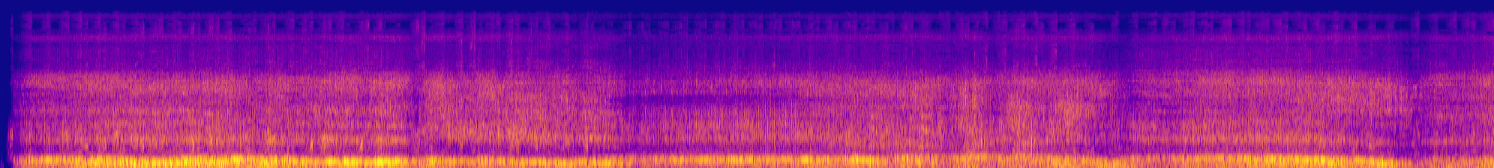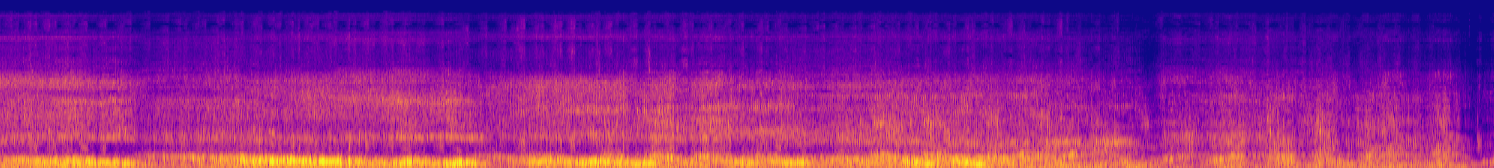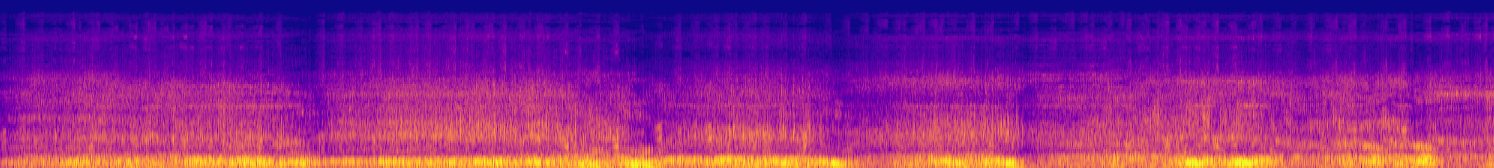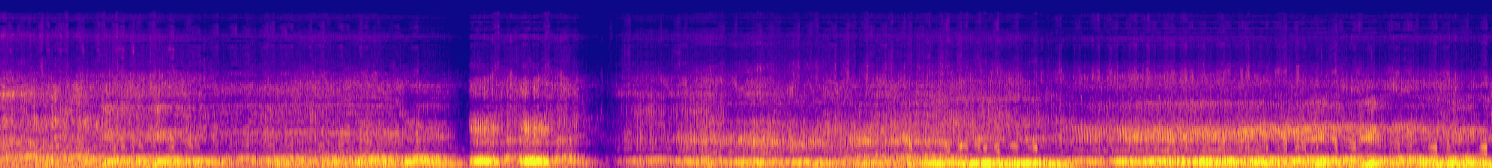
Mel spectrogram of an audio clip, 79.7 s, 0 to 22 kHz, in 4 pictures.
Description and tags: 03 - grain delay
2nd step of sound design in Ableton. Added delay and other parameters from Ableton's Grain delay.
freaky, low, sound-design, sounddesign, strange, weird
